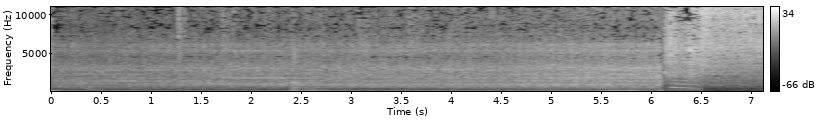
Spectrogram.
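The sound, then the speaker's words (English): A large Budweiser beer delivery truck engine idles steadily with a low, continuous rumble and broad hiss, with no talking. Near the end, a brief, brighter hiss bursts over the engine. “You drive the what we call the beer truck.”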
